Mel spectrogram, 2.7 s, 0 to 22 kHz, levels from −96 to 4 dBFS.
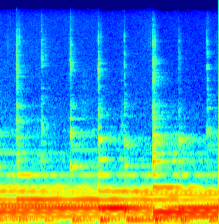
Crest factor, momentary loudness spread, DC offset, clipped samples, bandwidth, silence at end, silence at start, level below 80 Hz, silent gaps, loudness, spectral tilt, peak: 10 dB; 4 LU; under 0.1%; under 0.1%; 11 kHz; 0 s; 0 s; -28 dBFS; none; -12 LUFS; -9 dB/octave; 0 dBFS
